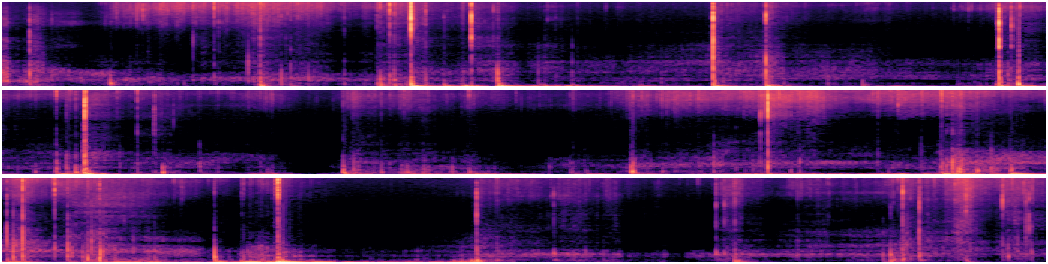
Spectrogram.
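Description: A chalk stick scratches and scrapes softly across thin paper, close up.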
